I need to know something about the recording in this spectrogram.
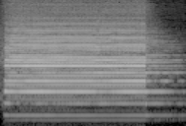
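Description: A loud, steady chord of several held tones, like a horn blast. It starts right away, holds for about two seconds, then dies away.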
